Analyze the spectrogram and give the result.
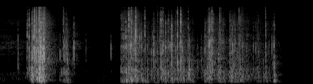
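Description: A bag of barbecue-flavored Cheetos is crinkled and pulled open, with bursts of crackly plastic rustling in two main stretches separated by a brief pause.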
